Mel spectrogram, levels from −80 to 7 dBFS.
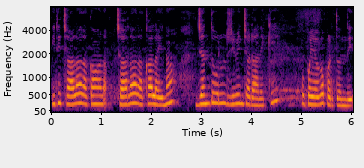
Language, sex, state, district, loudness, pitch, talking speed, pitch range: Telugu, female, Andhra Pradesh, Anantapur, -15 LUFS, 235 Hz, 100 wpm, 220-260 Hz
